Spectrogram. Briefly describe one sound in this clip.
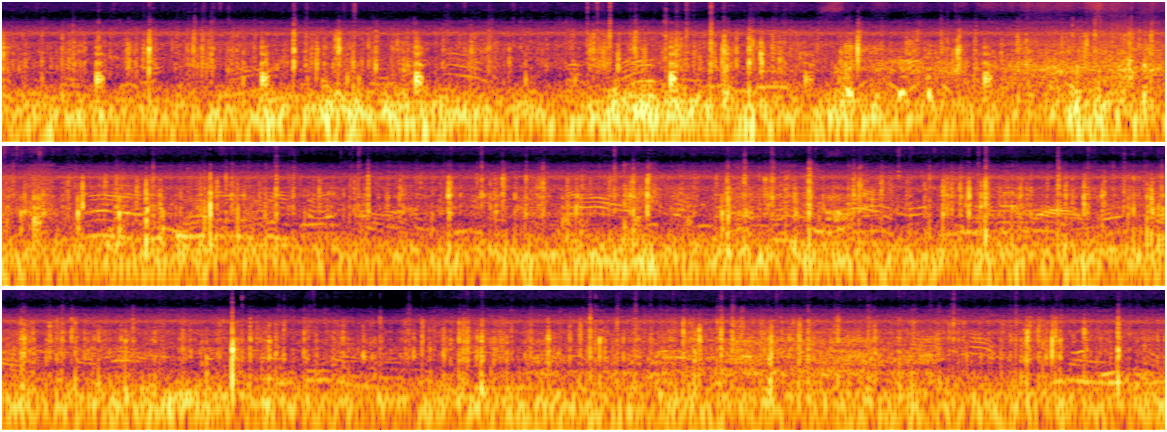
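A large bonfire roars outdoors.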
